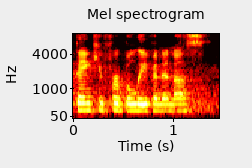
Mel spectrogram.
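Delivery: ordinary talk, nothing marked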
